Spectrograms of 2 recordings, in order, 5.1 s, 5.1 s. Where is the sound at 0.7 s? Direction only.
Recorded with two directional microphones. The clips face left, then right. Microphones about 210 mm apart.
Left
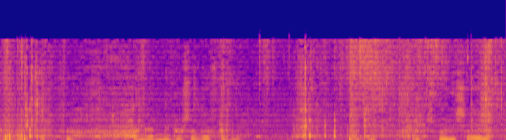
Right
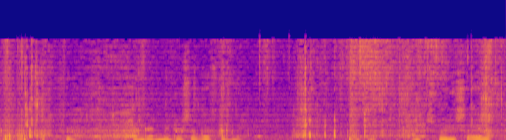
15° right (ahead or behind).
